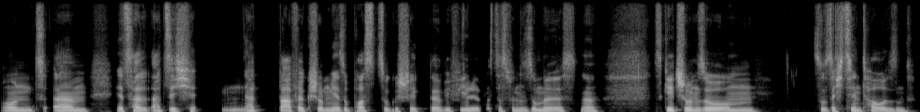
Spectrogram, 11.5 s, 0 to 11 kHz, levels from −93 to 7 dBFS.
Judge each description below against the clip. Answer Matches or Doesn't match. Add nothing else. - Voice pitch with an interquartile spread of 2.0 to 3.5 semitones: Matches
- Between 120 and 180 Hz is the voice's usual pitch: Doesn't match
